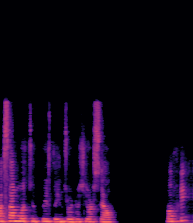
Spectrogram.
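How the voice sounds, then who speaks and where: The woman's voice is somewhat breathy. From Indonesia. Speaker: online English class moderator. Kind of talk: casual group chat.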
